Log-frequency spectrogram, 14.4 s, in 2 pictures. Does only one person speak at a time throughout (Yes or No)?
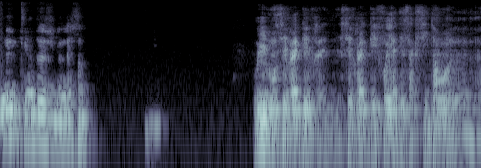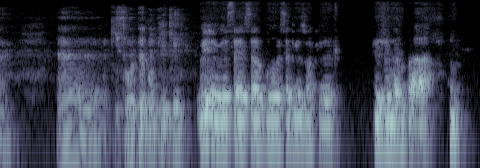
Yes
